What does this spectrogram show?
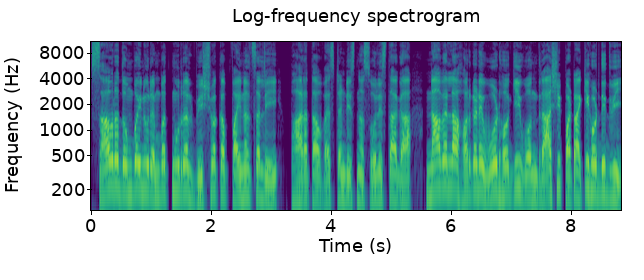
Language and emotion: Kannada, happy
